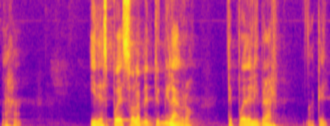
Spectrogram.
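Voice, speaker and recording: Emphatic preacher in a reverberant hall. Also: male voice, medium pitch, a little slow. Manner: emphatic preaching, rising to loud bursts, rhetorical questions. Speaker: pastor. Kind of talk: Sunday sermon. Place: church hall. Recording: long church reverb.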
